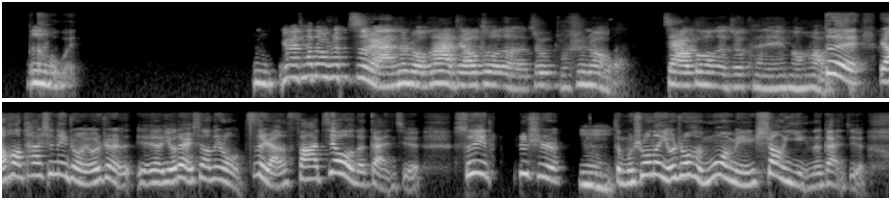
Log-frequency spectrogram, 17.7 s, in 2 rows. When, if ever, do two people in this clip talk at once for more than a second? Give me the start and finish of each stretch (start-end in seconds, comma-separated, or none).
none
